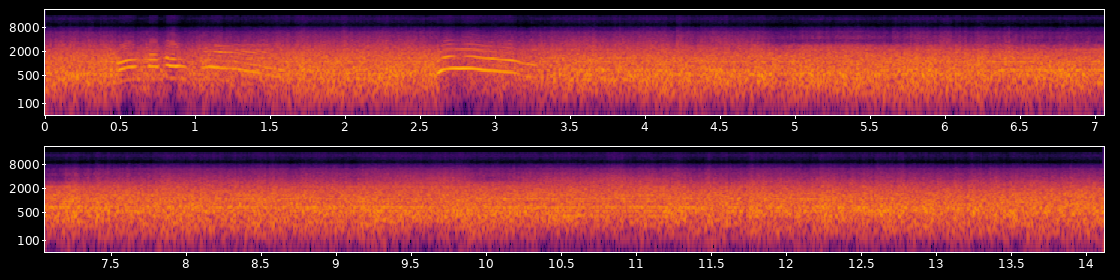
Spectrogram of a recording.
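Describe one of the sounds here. Wind roars steadily past a moving motorcycle.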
